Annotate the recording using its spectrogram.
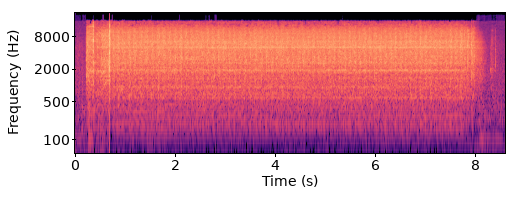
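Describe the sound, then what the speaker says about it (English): A Milwaukee cordless impact wrench tightens the primary clutch bolt into the crankshaft of a Can-Am X3, one sustained, loud, close hammering burst of about seven seconds that cuts off sharply at the end. "So I know my impact, this Milwaukee fully charged like it is, we torque to about 85-90 foot-pounds"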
